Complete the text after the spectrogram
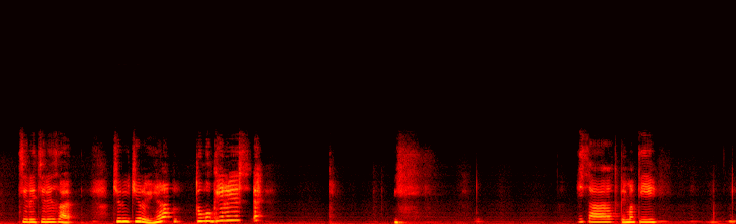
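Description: A young woman sings softly close to the microphone.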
